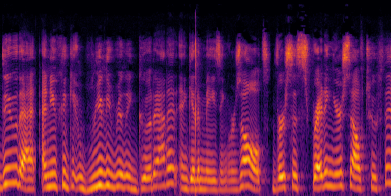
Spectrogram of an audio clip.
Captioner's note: snap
